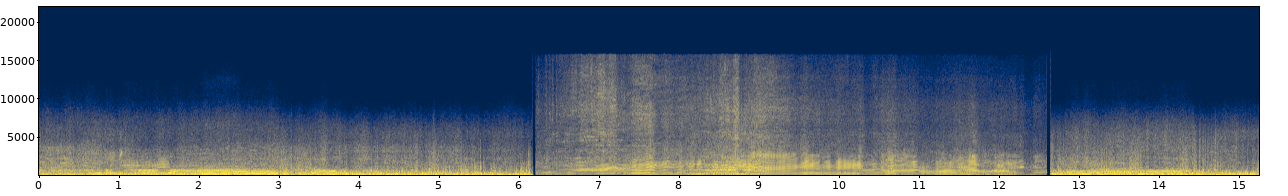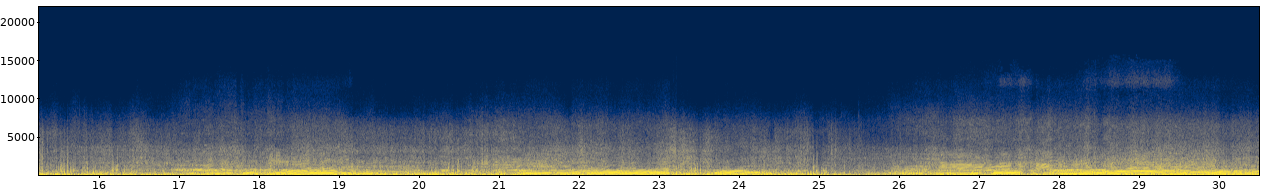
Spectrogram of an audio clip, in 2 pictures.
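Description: Two-stroke engine of a 2024 KTM 250 SX motocross bike, heard from its onboard camera, revving up and down over and over with throttle and gear changes. From about six seconds in, the sound abruptly loses its low end and turns thinner and higher for about six seconds, then returns to the full engine note.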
